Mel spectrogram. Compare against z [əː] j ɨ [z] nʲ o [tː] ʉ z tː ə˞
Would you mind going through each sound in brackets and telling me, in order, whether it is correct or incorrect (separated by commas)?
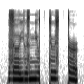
correct, correct, correct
